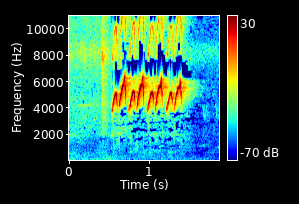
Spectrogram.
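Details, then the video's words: ['Pied bushchat singing: a clean, fast string of about seven high, looping whistled notes in under a second, on a nearly silent background.'] "BURUNG MANTENAN GUNUNG GACOR"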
